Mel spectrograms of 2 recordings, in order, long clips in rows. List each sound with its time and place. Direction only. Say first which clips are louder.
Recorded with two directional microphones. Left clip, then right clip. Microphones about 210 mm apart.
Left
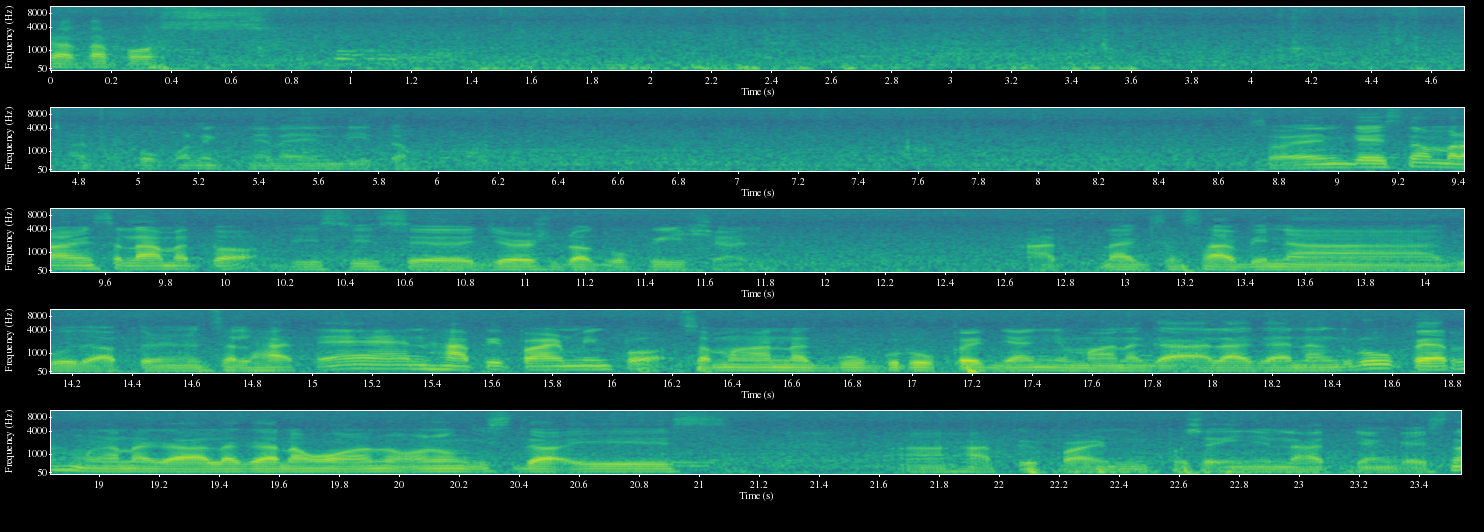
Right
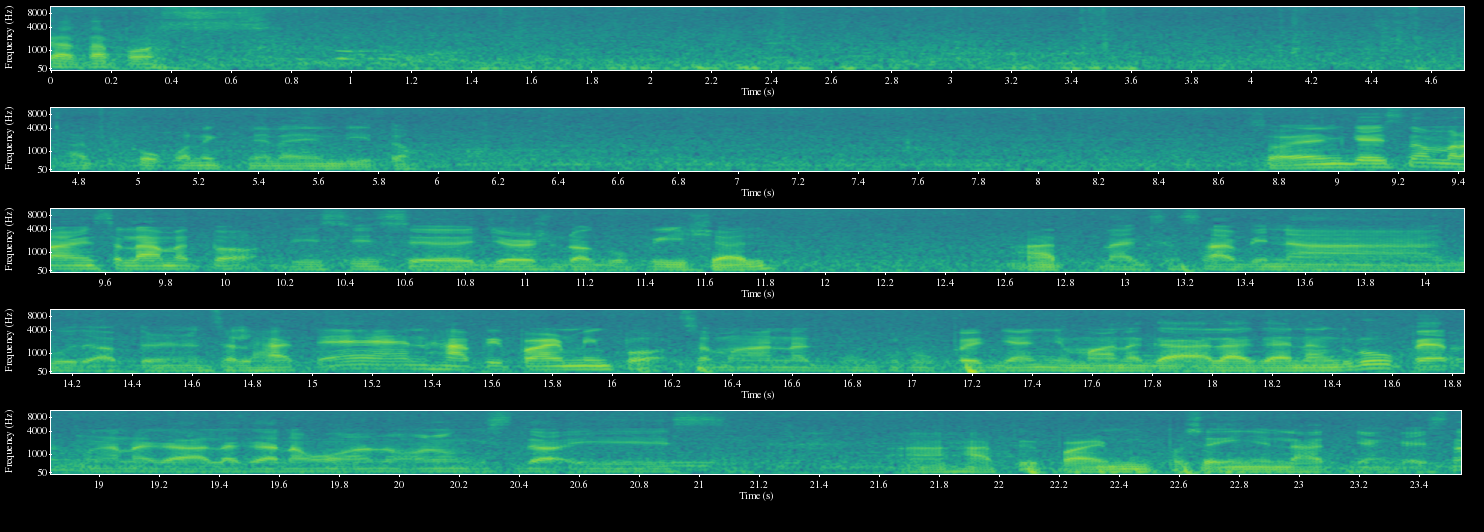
0.0 s speech: left 1 dB; 20° left (ahead or behind)
5.2 s speech: right 2 dB; 15° left (ahead or behind)
8.7 s speech: even; 15° left (ahead or behind)
12.7 s speech: right 4 dB; 5° left (ahead or behind)
13.3 s speech: left 2 dB; 20° left (ahead or behind)
21.7 s speech: even; 10° left (ahead or behind)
